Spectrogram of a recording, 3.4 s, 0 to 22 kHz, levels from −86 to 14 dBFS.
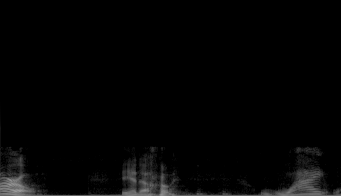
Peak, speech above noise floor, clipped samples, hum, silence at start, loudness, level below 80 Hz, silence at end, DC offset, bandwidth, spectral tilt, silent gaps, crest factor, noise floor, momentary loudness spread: -16 dBFS; 36 dB; under 0.1%; none; 0 s; -37 LUFS; -66 dBFS; 0 s; 0.7%; 5.6 kHz; -5.5 dB/octave; none; 22 dB; -71 dBFS; 22 LU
